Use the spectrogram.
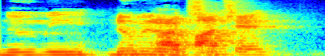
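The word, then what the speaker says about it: Noomi Rapace: Nomi Rapace.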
